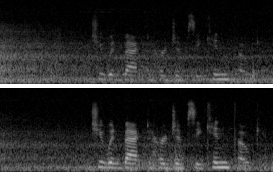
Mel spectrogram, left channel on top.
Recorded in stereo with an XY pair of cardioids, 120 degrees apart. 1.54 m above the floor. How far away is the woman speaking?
About 1.3 m.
